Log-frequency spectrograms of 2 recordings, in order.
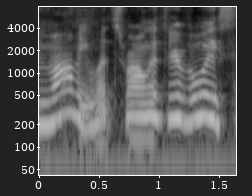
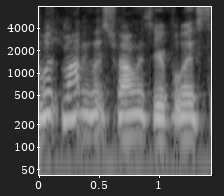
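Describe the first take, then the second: First: Put-on higher, slower little girl voice, lightly done; imitating little daughter. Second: Put-on higher little girl voice, lightly done; imitating little daughter. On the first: Daughter asking mommy about her sick voice, lightly voiced child. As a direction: voice her sweet worried daughter. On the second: Daughter worried about mom's lost voice, light child voice. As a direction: play the concerned small daughter. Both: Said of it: "She said".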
